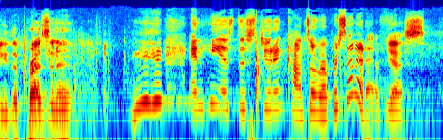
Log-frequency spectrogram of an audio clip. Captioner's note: giggling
